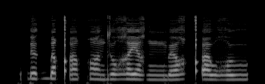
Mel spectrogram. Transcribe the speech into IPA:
ɗəɡ͡bəqʼœ̃ qɔ̃duʁeʁ ŋ͡mœʁ qʼœwʁu

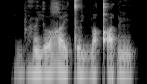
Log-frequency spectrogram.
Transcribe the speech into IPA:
bʱə̃j uʁɜj tujmɜqʼɒɗĩ

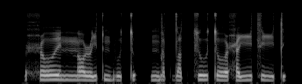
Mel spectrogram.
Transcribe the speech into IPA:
ħoːɪ̯nːɔɹ itmbut | ŋɡutdˤatt͡su toːħiːt͡siːt

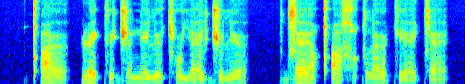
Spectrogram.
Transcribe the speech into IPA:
qʼəː˥˩ | ɭe˥˩kʲʊ˧d͡ʒə˧ ne˧lʲo˥˩cʰʊ˥˩ jɛː˧lʲd͡ʒʊ˧lʲœ˥˩ | d͡zɛː˥˩qʼɛ˥˩χə˧q ləː˥˩kʲɛː˧ cɛ˧

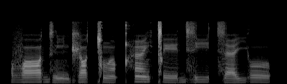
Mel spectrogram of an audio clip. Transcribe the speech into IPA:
vɒ˨˦ d͡zĩ˩d͡ʒɒ˦˥ǀõ˨˩˦ qʰẽ˥˧ǀe˨˩˦ d͡zi˥˧ t͡sæ˨˦jo˥˧

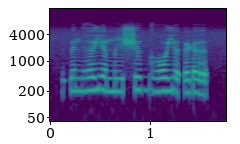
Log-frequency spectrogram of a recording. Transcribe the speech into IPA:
ʔɨnɦɘje mi ʃɨ ɡʱo jɘʔɨɽɘ

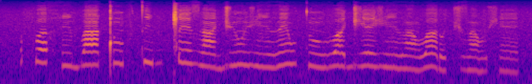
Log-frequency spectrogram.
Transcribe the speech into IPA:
fɐ˧ hĩ˨ba˧ǃũ˧fti˦b ǁe˧zã˨ d͡ʒũ˧ʒĩ˨ðẽ˦wtũ˨ vɐ˧d͡ʒe˧ʒĩ˨ðɐ̃˨ βɐ˦˨ɾu˧t͡ʃzɐ̃˨vʃẽ˨

